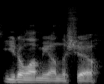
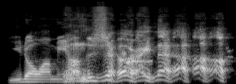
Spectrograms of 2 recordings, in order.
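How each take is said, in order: First: Low, soft, understated protest; mumble-low, reluctant brush-off; low-key retold refusal. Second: Laughing retold refusal. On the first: Guest retelling a refusal to Joe, low and subdued. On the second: Guest fresh from the shower refusing Joe, laughing helplessly. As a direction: protest breaking up into laughter.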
